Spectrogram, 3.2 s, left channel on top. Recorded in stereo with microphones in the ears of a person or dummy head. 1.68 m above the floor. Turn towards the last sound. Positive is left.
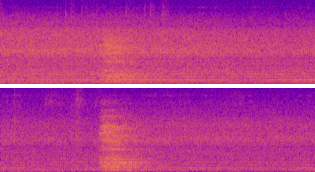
turn(degrees=-85)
